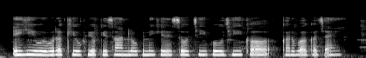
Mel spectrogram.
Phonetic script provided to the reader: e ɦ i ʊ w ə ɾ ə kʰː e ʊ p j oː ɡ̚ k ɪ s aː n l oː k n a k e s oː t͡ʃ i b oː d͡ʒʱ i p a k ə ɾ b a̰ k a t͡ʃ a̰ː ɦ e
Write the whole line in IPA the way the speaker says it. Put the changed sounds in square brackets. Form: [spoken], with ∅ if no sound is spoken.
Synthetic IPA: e ɦ i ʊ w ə ɾ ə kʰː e ʊ p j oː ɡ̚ k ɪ s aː n l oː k n [e] k e s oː t͡ʃ i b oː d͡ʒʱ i [k] a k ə ɾ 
